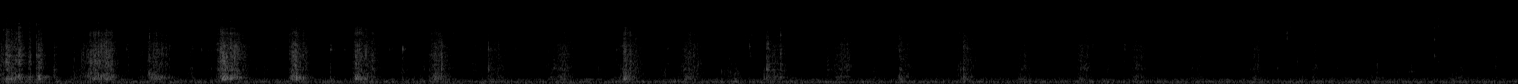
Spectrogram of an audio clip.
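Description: A person chewing a mouthful of Special K Protein Cinnamon Brown Sugar Crunch cereal: crisp, regular crunches about three every two seconds, loud at first and growing fainter as the pieces break down. The pieces are way crunchier than expected.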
